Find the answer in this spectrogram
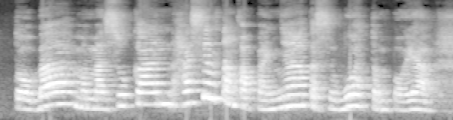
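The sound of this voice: Audible room echo surrounds a woman who talks slowly in a high pitch with lively intonation.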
